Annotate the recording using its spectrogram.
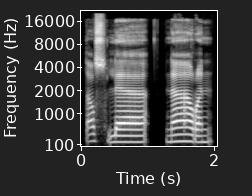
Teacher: یہاں پر صاد کو پر پڑھیں گے لیکن تا اور لام کو باریک پڑھیں گے۔ تصلی نارا، را کو پر پڑھیں گے۔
